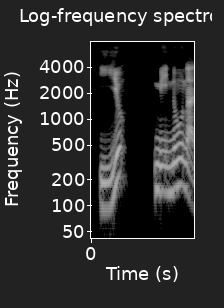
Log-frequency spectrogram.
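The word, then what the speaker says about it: يؤمنون: Makanya dia dibaca dengan suara dijeda yukminuna.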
